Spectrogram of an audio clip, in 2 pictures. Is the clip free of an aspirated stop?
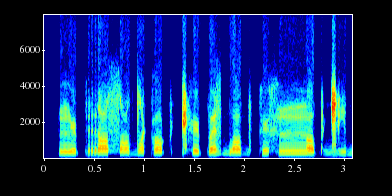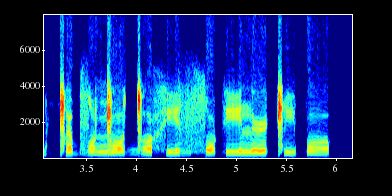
no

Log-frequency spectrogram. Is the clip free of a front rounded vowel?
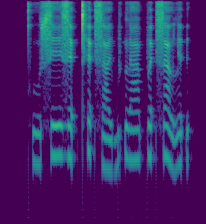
yes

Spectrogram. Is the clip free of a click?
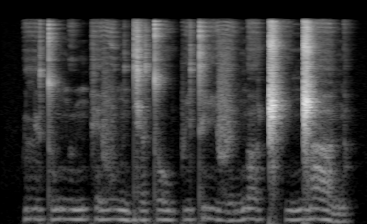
no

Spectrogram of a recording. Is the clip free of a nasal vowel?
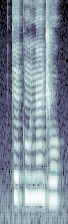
no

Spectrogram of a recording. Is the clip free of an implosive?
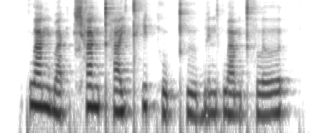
yes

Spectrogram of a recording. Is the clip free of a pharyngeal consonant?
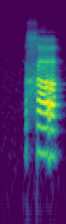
yes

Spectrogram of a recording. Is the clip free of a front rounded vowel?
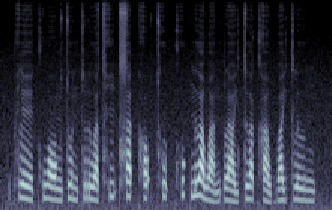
yes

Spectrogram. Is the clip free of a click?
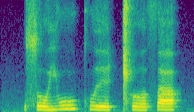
no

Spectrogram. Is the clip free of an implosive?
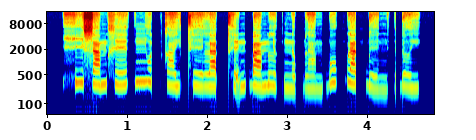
no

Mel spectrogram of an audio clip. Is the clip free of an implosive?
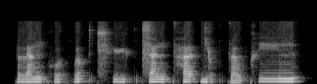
yes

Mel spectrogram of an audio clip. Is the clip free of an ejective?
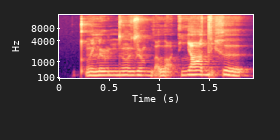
no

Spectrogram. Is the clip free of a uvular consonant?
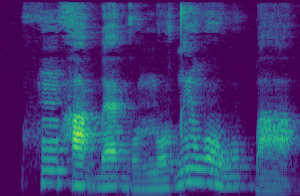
yes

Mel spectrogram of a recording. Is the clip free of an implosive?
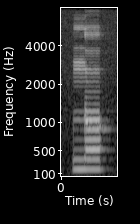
yes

